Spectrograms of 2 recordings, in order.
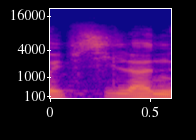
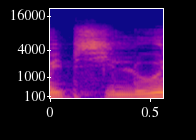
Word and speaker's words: Epsiloon: à ce magazine epsilon qu'on le prononce plutôt epsilon ou epci loup mais on c'est une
